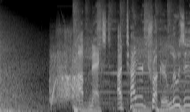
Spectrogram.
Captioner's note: logo whooshes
